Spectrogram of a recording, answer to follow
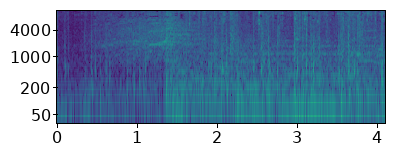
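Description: Horse hoofbeats with a music score underneath; the hooves and music come in louder about a second and a half in.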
